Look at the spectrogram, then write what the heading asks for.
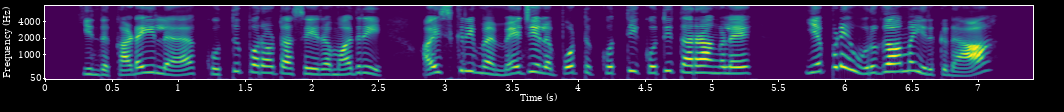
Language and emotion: Tamil, surprised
